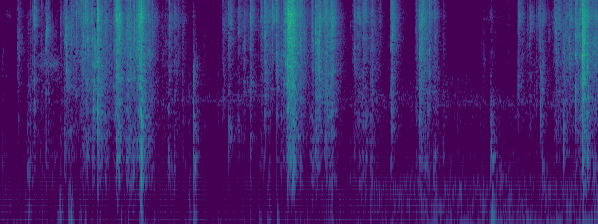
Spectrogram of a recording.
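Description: A foil pack tears open with a sharp crinkling rip.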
